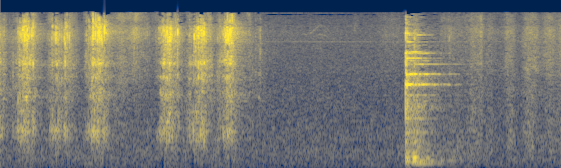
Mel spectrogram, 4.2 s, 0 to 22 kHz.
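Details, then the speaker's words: Suzuki Jimny JB43 old front wheel bearing, removed and turned by hand. Dry gritty rasping in short bursts, then a clunk; a lot of play, worn balls. The new SKF bearing is silent with no play. "Alors, pour pouvoir comparer, ça c'est l'ancien roulement. On entend, il y a vachement de jeu."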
